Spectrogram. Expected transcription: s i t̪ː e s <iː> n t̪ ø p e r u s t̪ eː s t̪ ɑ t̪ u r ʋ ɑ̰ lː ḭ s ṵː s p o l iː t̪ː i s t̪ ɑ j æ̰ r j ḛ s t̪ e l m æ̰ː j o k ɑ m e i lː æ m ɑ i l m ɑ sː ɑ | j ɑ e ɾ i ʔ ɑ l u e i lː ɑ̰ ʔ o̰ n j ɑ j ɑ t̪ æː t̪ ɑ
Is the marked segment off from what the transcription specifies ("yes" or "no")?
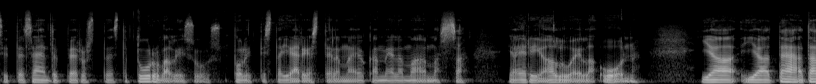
yes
